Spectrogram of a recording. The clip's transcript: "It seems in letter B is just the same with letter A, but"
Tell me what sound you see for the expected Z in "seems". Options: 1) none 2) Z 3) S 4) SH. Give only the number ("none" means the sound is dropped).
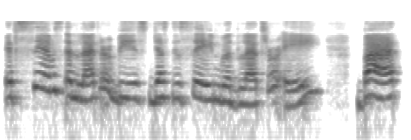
3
